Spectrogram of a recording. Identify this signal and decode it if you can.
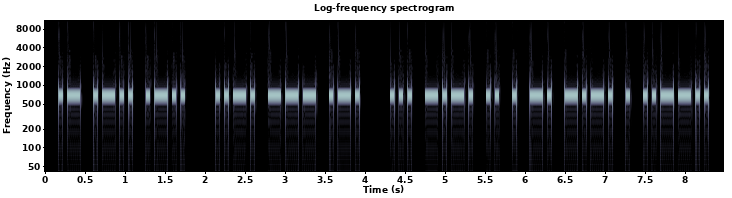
Morse code, heard as a keyed tone, about 22 wpm, 700 Hz. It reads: ALL FOR SCIENCE?
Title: Sentences from Top 1000 Words - Review Part 2 - 22wpm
